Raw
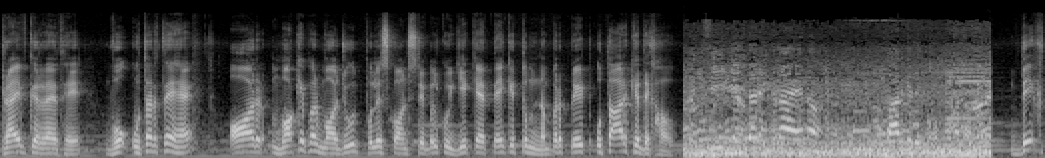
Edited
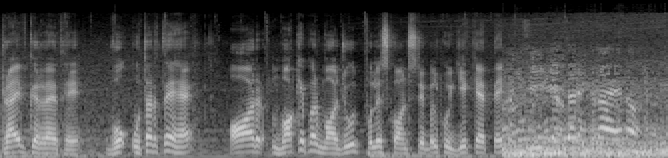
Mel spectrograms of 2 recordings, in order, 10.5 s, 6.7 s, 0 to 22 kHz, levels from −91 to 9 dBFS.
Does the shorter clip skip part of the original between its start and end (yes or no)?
yes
